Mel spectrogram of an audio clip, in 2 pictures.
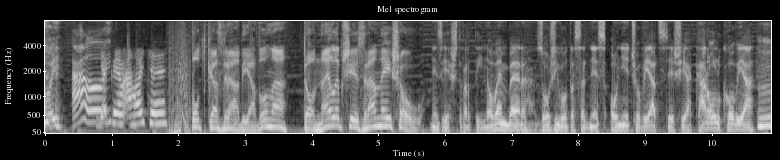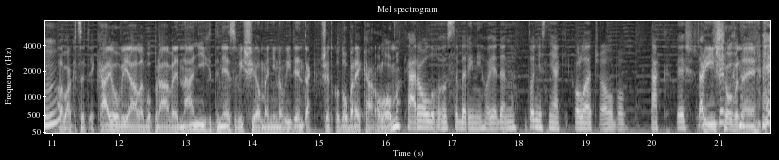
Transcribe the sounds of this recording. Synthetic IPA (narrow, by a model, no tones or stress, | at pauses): ɔjaɦɔɟakujɛmaɦɔjcɛpɔt̪kazd̪ɾaːd̪iaʋl̩na | t̪ɔnajlɛpʃɪɛzɾanːɛjʃɔʊd̪̥ɲɛzjɛʃt̪ʋr̩t̪iːnɔʋɛmbɛɾzɔʒiʋɔt̪asad̪ɲɛzɔɲɪɛt͡ʃɔʋɪat͡scɛʃɪakaɾɔlkʰɔʋɪaalɛbɔakxt͡sɛcɛkʰajɔʋɪaalɛbɔpɾaːʋɛnaɲiɣd̪ɲɛzʋiʃɪɛlmɛɲinɔʋiːɟɛɲt̪akfʃɛt̪̚kɔd̪ɔbɾɛːka̰ɾɔ̰lɔmkaɾɔlsɛbɛɾiniɦɔjɛd̪ɛnd̪ɔd̪ɲɛzɲɛaki̥ːkɔlaːt͡ʃalɛbɔ | t̪akʋɪɛʃpinʃɔʋnɛː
